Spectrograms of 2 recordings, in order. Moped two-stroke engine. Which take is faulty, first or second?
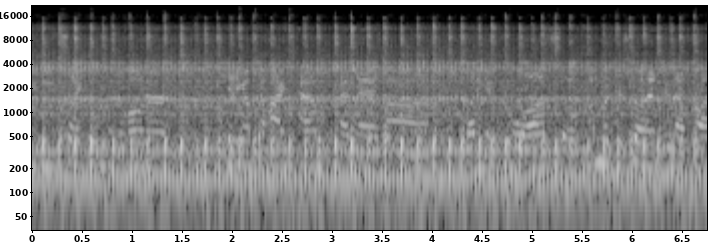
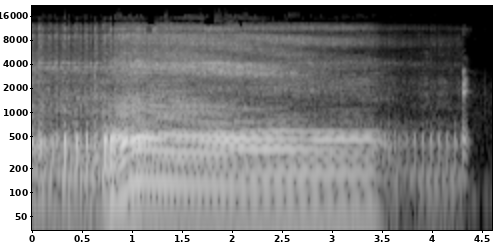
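first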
